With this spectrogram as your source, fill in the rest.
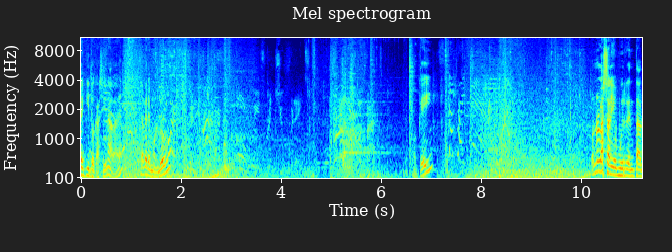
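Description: Fiery magic blasts whoosh and crackle.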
